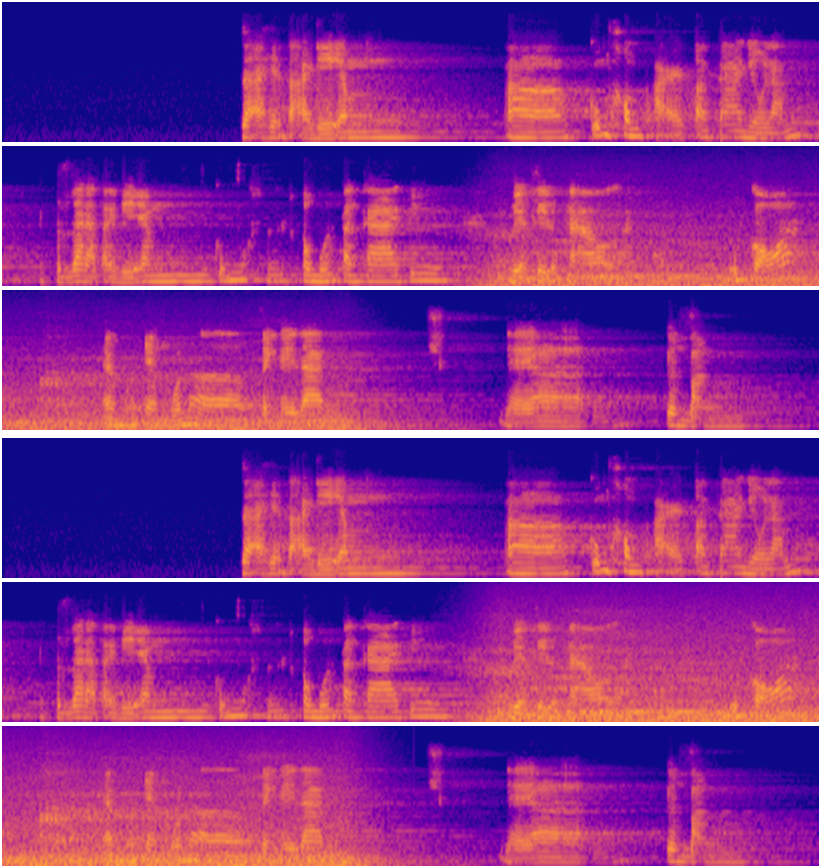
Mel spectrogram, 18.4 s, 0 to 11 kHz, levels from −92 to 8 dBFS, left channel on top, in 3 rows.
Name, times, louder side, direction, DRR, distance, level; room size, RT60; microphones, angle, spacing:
voice 1, 1.8-3.1 3.8-6.1 6.5-11.1 11.6-12.2 13.0-14.9 15.4-15.6 16.0-16.9 17.2-17.8, left 2 dB, 10° left, 8 dB, 0.6 m, -23 dB
Breathing / Train, 9.4-15.2, right 5 dB, 85° right, 0.4 m, -23 dB
25.0 x 20.0 x 7.8 m, 2.9 s
head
